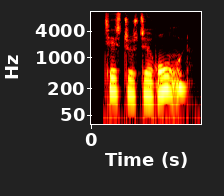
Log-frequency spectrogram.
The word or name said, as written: testosteron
